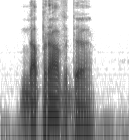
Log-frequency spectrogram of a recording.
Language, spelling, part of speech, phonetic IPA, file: Polish, naprawdę, particle, [naˈpravdɛ], Pl-naprawdę.ogg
